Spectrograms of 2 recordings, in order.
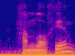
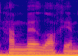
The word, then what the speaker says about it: hamilochim: Not hamlochim, but hamilochim. There's a dagesh in the mem.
